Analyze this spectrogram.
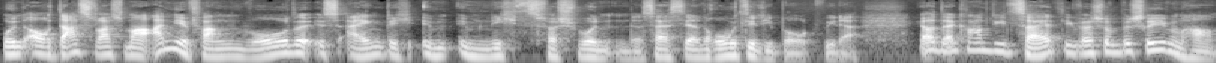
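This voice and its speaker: A somewhat breathy male voice, fairly low in pitch, with very wide pitch swings and a moderate pace. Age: 60s. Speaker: tour guide and local historian. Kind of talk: casual interview about local history.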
